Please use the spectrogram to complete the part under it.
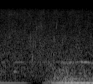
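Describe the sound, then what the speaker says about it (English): Steady rain falls close by, a dense broadband hiss that swells louder halfway through, with no voices over it. "looks like rain again."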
